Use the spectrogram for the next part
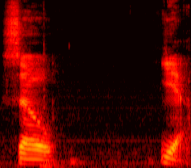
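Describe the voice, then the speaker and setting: A man's voice: fairly low pitch, fairly even intonation, very slow, heavy background noise. A man giving casual, off-the-cuff reaction commentary as the host of a video.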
